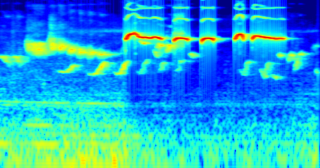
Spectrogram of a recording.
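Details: Orange-headed thrush in lively song, used as a lure to make other birds answer: a few slurred, descending whistles, then a run of clear, ringing arched whistles repeated in quick succession.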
